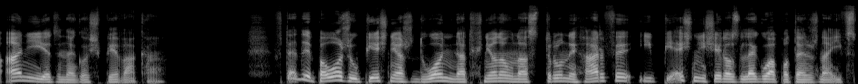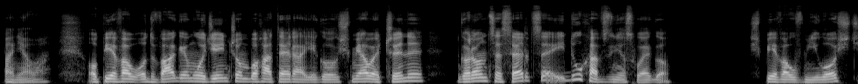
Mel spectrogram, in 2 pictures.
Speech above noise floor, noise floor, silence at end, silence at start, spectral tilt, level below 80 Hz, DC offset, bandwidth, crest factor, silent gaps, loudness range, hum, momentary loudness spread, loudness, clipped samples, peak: 59 dB; -82 dBFS; 0 s; 0.05 s; -5 dB/octave; -60 dBFS; under 0.1%; 17 kHz; 20 dB; none; 4 LU; none; 10 LU; -23 LUFS; under 0.1%; -2 dBFS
